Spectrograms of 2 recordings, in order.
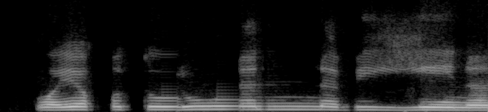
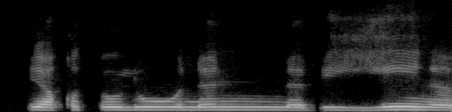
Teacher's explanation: नून छत पे गुन्ना हो जाएगा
